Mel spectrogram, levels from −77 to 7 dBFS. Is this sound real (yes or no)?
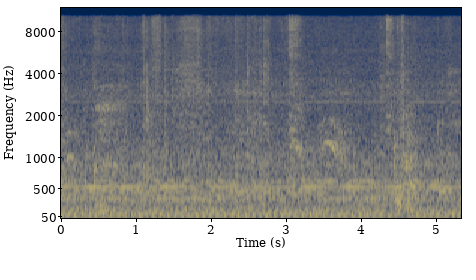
yes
